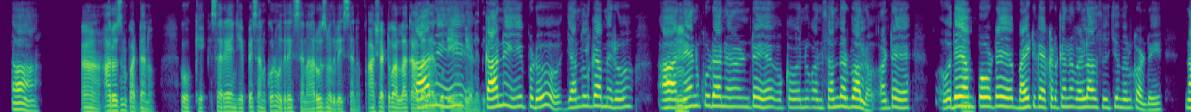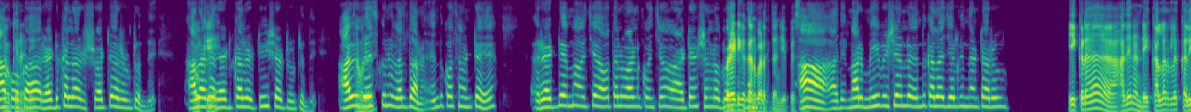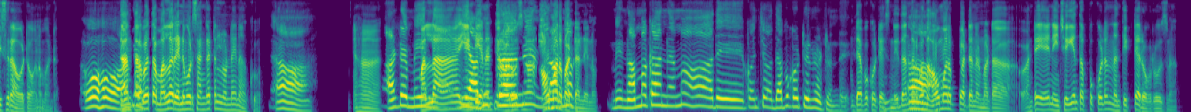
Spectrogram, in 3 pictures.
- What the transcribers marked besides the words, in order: in English: "షర్ట్"; in English: "జనరల్‌గా"; tapping; in English: "రెడ్ కలర్ స్వెటర్"; in English: "రెడ్ కలర్ టీ షర్ట్"; in English: "రెడ్"; in English: "అటెన్షన్‌లో"; in English: "బ్రైట్‌గా"
- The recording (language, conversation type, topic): Telugu, podcast, రంగులు మీ వ్యక్తిత్వాన్ని ఎలా వెల్లడిస్తాయనుకుంటారు?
